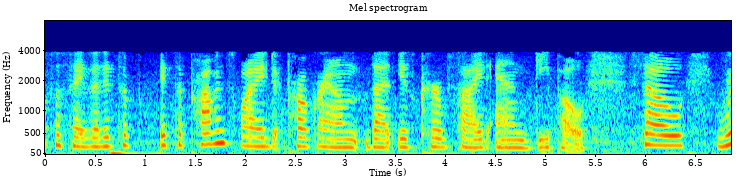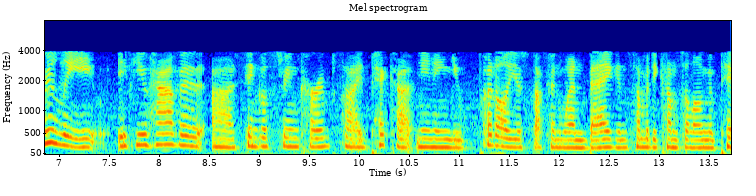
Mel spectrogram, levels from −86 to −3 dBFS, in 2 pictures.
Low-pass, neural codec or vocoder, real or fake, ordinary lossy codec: 7.2 kHz; none; real; AAC, 16 kbps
